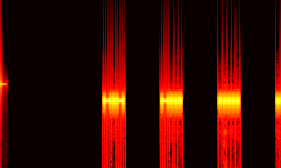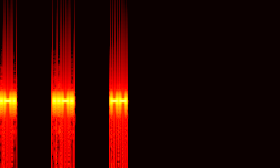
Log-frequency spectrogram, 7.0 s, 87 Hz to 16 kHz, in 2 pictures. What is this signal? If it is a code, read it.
Morse code, heard as a keyed tone, about 41 wpm, spaced as for 15 wpm, 700 Hz. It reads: KB5FFM
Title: USA Call Signs - 6 Characters - 6x Character Spacing - 45wpm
